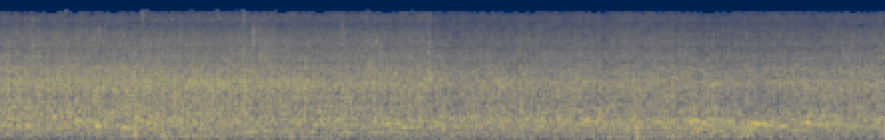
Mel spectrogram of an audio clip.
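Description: Heavy rain falling steadily onto floodwater, an even hiss.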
